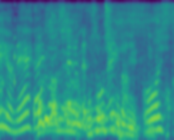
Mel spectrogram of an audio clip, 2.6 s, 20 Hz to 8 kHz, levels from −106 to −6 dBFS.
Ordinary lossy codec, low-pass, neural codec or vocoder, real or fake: none; 7.2 kHz; none; real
